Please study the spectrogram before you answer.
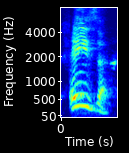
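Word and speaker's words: Aza: Azza? Azza? Is that how you Oh, pronounce his name? Asa. Asa.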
